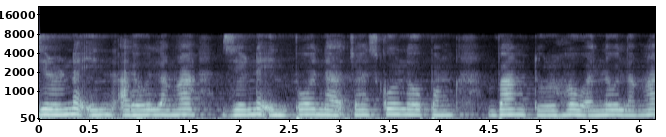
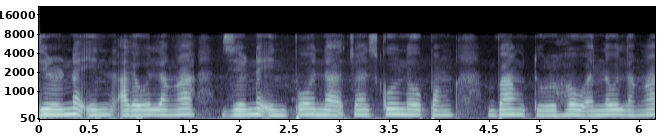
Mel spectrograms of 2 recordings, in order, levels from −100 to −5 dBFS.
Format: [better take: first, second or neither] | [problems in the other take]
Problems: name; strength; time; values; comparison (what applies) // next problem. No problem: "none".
second | room echo; dies away in 2.5 s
